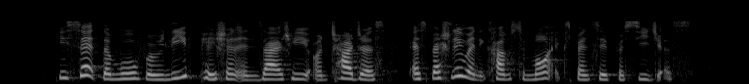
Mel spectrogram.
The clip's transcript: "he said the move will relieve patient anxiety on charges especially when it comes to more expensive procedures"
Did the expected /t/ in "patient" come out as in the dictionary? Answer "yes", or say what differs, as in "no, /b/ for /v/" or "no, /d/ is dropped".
no, /t/ is dropped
